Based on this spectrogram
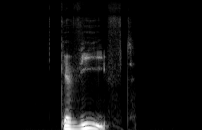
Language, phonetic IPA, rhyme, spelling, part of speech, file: German, [ɡəˈviːft], -iːft, gewieft, adjective, De-gewieft.ogg
- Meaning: cunning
